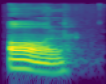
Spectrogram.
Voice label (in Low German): "Oal", Platt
